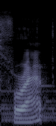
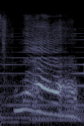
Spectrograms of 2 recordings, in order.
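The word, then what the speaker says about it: F'rraatt: all crap frat uh in my own tongue it is pronounced as fla but i don't expect you to use the erika graton it is frat uh it is but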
